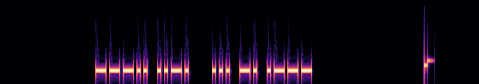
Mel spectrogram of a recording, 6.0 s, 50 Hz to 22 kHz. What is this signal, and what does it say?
Morse code, heard as a keyed tone, about 28 wpm, 700 Hz. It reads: 8F SNJ
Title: Field Day Exchanges Encore - 28wpm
